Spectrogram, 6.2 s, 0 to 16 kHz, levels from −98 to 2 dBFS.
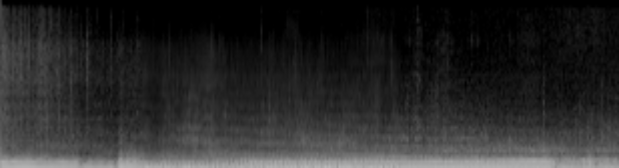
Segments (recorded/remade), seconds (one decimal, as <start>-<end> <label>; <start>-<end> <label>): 0.0-1.4 recorded; 1.4-4.0 remade; 4.0-6.2 recorded

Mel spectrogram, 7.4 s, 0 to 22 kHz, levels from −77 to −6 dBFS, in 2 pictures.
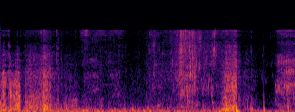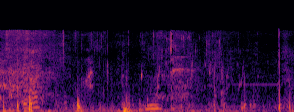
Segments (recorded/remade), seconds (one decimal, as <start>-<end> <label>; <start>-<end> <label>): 0.0-3.8 recorded; 3.8-4.8 remade; 4.8-7.4 recorded

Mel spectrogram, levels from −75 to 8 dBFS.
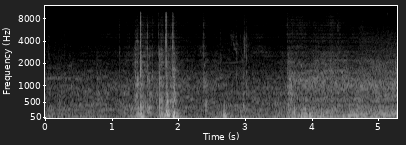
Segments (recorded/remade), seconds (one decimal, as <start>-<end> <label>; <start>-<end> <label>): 0.0-0.4 recorded; 0.4-2.6 remade; 2.6-3.1 recorded; 3.1-4.7 remade; 4.7-5.3 recorded

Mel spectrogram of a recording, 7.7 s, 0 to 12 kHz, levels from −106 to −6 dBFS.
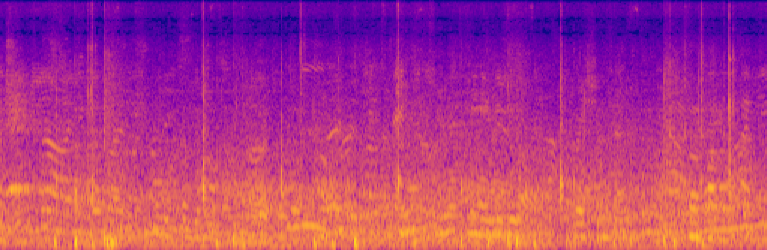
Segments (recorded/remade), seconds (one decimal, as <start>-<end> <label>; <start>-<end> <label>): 0.0-7.7 recorded

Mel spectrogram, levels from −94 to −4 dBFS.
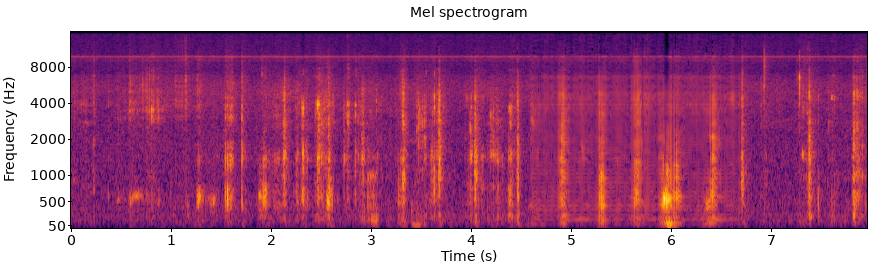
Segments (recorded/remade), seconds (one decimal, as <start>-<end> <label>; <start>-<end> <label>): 0.0-4.6 recorded; 4.6-6.7 remade; 6.7-8.0 recorded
